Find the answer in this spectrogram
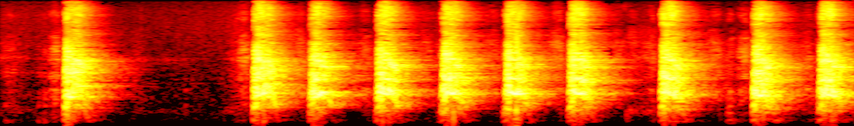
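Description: A Pembroke Welsh Corgi gives sharp, mid-pitched warning barks, one alone and then a rapid run.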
